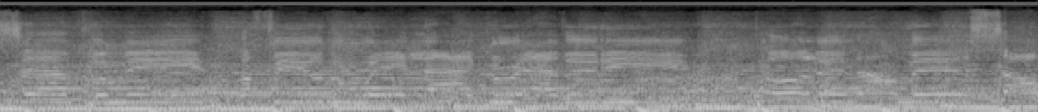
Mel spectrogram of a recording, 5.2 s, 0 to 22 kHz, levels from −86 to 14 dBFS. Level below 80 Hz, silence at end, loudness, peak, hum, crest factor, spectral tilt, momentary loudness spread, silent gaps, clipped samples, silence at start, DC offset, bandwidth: -24 dBFS; 0 s; -15 LUFS; -4 dBFS; none; 12 dB; -4 dB/octave; 1 LU; none; under 0.1%; 0 s; under 0.1%; over 20 kHz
